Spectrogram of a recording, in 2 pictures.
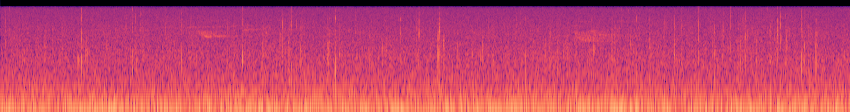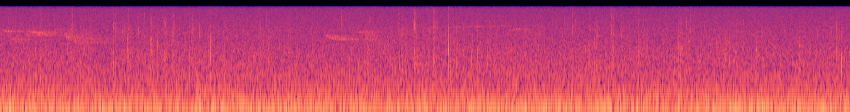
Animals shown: Black-throated Green Warbler (Setophaga virens)
Blue-headed Vireo (Vireo solitarius)

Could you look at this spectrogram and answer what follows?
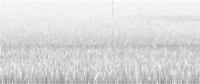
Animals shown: Pine Warbler (Setophaga pinus)

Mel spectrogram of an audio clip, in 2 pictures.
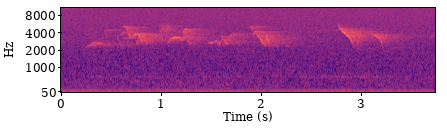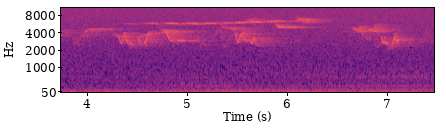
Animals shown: Scarlet Tanager (Piranga olivacea)
Eastern Wood-Pewee (Contopus virens)
Red-eyed Vireo (Vireo olivaceus)
Black-throated Green Warbler (Setophaga virens)

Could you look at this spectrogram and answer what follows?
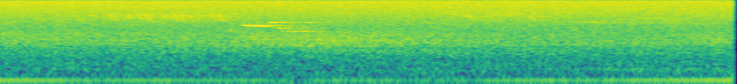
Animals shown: Ovenbird (Seiurus aurocapilla)
Wood Thrush (Hylocichla mustelina)

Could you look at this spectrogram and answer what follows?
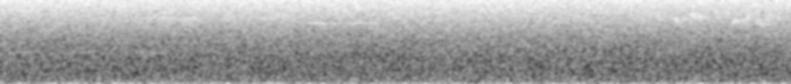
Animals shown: Black-throated Green Warbler (Setophaga virens)
Magnolia Warbler (Setophaga magnolia)

